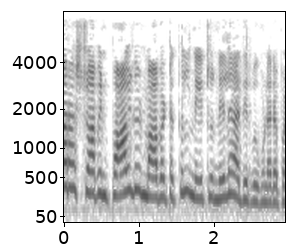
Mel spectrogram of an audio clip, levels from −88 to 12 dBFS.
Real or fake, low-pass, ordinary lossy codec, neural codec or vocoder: real; 7.2 kHz; AAC, 48 kbps; none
